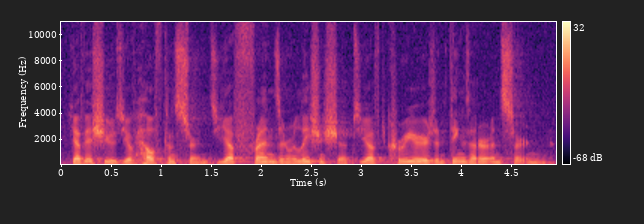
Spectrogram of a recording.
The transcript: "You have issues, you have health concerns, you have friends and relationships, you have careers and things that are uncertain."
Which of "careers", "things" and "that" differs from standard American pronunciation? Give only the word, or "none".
none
